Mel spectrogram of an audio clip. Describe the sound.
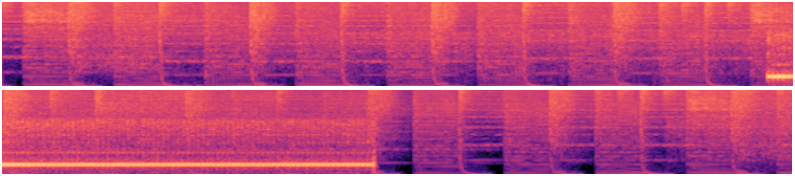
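The ringback tone of an outgoing phone call sounds as one loud, steady, two-second tone over a rhythmic background beat that pulses before and after it.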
